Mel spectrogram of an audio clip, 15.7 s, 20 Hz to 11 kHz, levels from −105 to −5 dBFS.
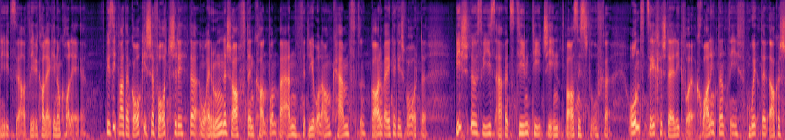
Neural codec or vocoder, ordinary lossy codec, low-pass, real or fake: autoencoder, 22.05 kHz, a latent of 192 numbers a frame, VITS, trained on many speakers; none; none; fake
